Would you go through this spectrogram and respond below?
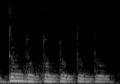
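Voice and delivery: normal talking voice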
